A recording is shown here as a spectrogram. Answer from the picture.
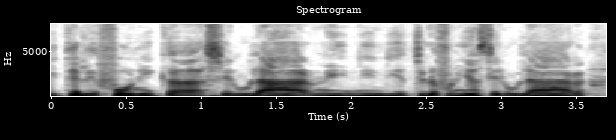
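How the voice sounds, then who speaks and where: A man at a fairly slow pace. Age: 70s. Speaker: historian. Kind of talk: interview.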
